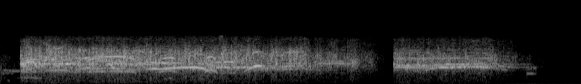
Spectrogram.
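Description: Sustained audience applause, a dense wash of many hands clapping loudly for several seconds, breaking off briefly before a second burst that fades out.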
